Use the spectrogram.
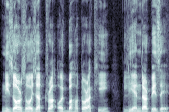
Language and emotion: Assamese, neutral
